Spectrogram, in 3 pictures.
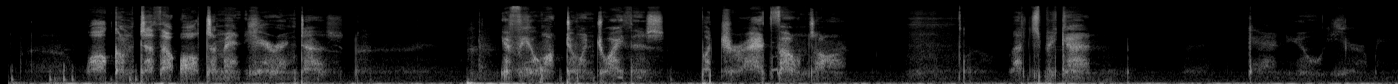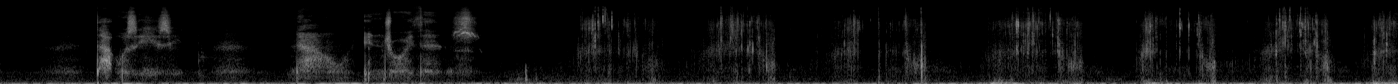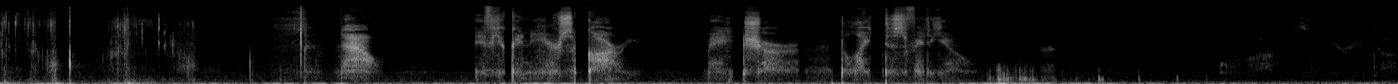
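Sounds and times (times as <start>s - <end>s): boy whispering: 0.8s - 3.6s, 5.0s - 8.6s, 10.1s - 11.1s, 12.5s - 14.0s, 14.9s - 15.9s, 16.9s - 18.8s, 31.3s - 31.8s, 32.7s - 34.4s, 35.0s - 37.7s, 40.2s - 41.9s
close crunching: 19.6s - 30.0s.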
